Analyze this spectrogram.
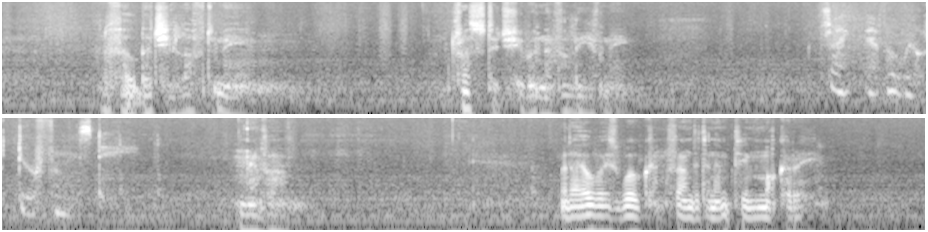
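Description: A man speaks softly and with emotion, close by, in short broken phrases.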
